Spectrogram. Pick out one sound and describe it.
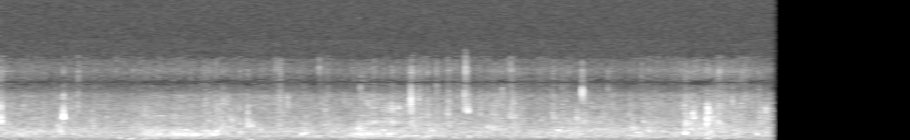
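Water laps and ripples gently around a swimmer.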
